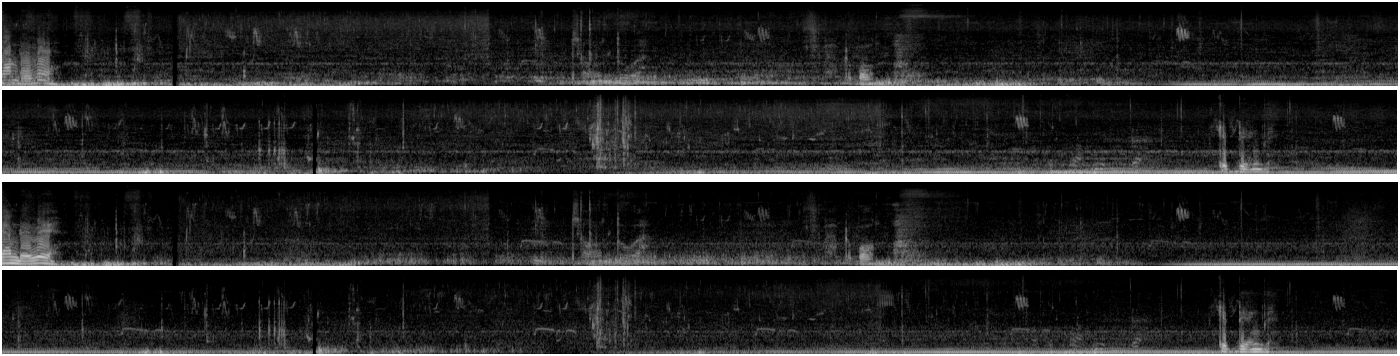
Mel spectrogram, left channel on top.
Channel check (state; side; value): normal; both; correlation 0.66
